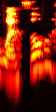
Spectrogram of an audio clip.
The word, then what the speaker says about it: Wensel: So my name is April Wensel. It happens to rhyme with pencil.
